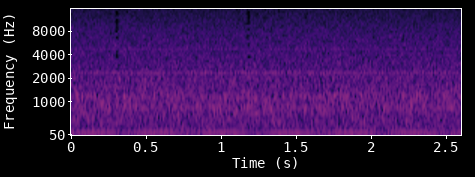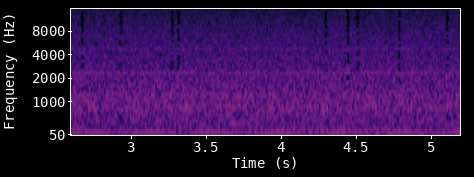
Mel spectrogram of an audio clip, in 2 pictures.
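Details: Steady broadband hiss fills the whole stretch, with a constant low electrical hum and faint mechanical droning underneath; no calls or other animal sounds stand out.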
